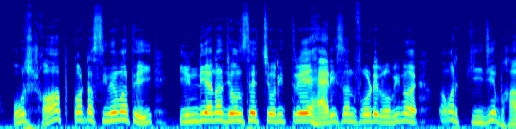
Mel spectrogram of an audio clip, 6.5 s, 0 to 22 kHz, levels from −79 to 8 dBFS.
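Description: No faults can be heard anywhere in the recording.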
